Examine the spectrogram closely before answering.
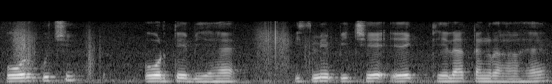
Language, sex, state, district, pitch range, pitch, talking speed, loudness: Hindi, male, Uttar Pradesh, Saharanpur, 140-155 Hz, 145 Hz, 130 wpm, -18 LUFS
